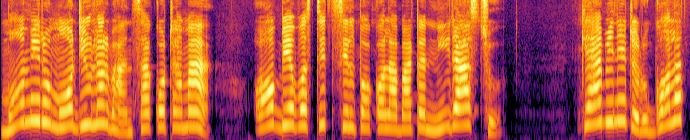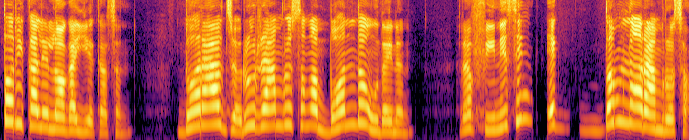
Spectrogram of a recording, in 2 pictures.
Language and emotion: Nepali, angry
